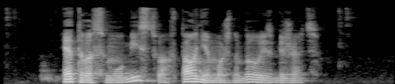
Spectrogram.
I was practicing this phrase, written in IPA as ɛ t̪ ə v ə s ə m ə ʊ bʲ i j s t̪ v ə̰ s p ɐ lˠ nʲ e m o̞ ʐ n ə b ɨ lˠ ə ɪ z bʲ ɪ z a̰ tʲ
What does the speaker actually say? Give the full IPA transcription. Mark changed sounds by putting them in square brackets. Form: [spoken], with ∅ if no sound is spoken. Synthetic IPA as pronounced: ɛ t̪ ə v ə s ə m ə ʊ bʲ i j s t̪ v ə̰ [f] p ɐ lˠ nʲ e m o̞ ʐ n ə b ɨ lˠ ə ɪ z bʲ ɪ [ʐ] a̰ tʲ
